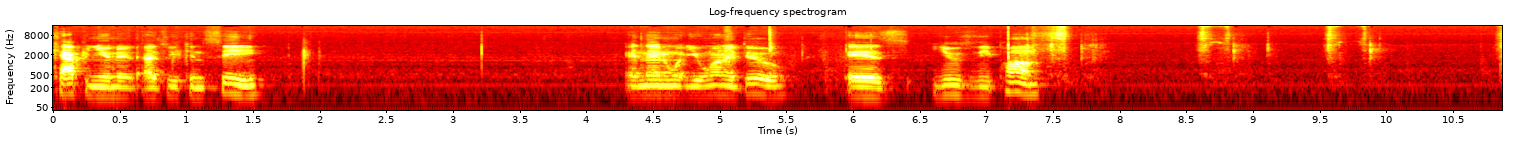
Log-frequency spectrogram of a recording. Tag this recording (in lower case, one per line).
speech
